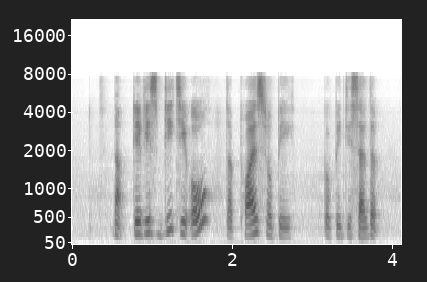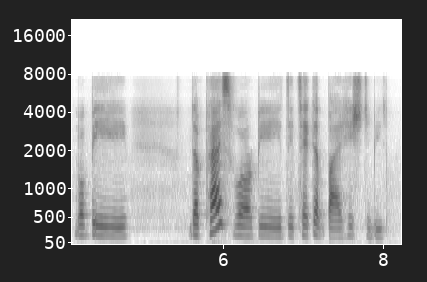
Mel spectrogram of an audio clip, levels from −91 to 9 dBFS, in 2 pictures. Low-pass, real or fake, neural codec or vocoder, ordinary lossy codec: none; fake; codec, 16 kHz, 0.5 kbps, FunCodec, trained on LibriTTS, 25 frames a second; none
